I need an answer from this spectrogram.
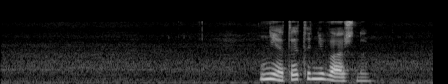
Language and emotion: Russian, neutral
